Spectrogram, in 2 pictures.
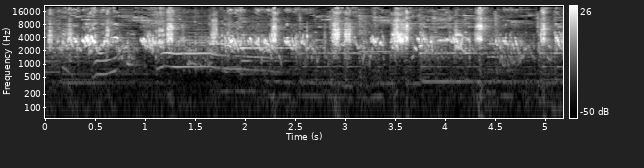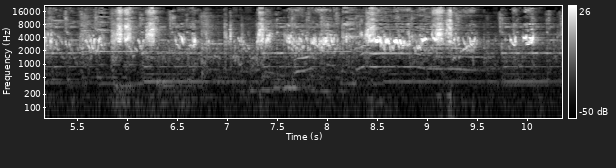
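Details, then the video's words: Cheerful budgie chatter: rapid scratchy squawks and thin whistled slides, nearly unbroken for ten seconds, set against quiet background music. "Happy budgie chirping sound"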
